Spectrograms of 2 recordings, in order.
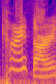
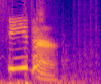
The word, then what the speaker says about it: Caesar: It's not pronounced Kythar, it's Caesar.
